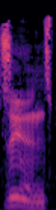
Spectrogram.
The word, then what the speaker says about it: zounds: It's pronounced zounds because it's a shortening or a euphemism for God's wounds.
